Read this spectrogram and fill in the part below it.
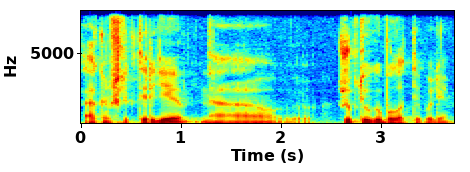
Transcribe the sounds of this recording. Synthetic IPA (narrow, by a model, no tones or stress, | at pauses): æ̰kʲɪmʃɪlɪk̚t̪e̞ɾɡʲe̞̰ | ʒ̥ʏkt̪ewɡʲebolˠɑd̪əd̪e̞pojlˠɑjmɪn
